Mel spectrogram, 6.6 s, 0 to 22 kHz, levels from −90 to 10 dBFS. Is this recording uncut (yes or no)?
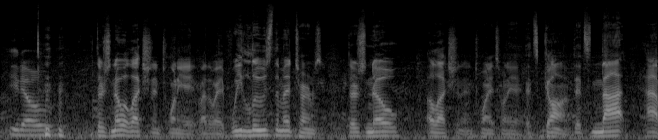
no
